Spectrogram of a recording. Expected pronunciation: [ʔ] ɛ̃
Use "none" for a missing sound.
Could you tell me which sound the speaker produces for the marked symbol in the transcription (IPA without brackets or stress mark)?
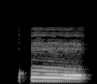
ʔ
